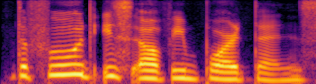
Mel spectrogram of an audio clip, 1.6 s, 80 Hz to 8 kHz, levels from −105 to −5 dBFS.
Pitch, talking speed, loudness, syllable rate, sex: 230 Hz, 190 wpm, -17 LUFS, 5.3 syllables/s, female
